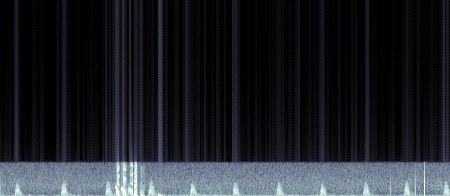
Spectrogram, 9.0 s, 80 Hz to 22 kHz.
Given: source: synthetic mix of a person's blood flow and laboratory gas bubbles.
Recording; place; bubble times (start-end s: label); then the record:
Doppler ultrasound of blood flow; subclavian vein
2.30-2.77 s: bubbles
2.79-2.90 s: bubbles
From the record:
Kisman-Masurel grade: 213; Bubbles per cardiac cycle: several, 3 to 8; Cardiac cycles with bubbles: 1 to 10%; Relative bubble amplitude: loud (0.450 to 0.775); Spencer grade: 1 (occasional bubble signal discernible with the cardiac motion signal, with majority of cardiac periods free of bubbles); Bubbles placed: anywhere in the cardiac cycle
